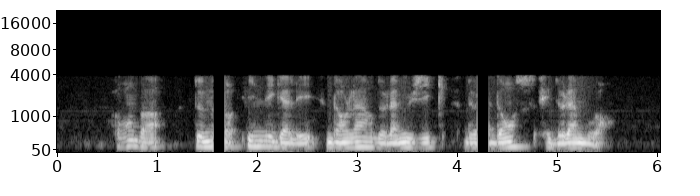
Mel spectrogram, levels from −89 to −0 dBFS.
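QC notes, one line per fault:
1.56–1.68 s and 4.20–4.32 s, packet loss filled with silence: the speech drops out completely for 120 ms each time, twice, and both gaps are the same length, which fits four lost 30 ms packets per gap. The receiver had nothing to play, so it dropped in dead silence, and the audio starts and stops abruptly at each edge. The band-limited telephone sound of the G.711 coding carries on as expected around both gaps.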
